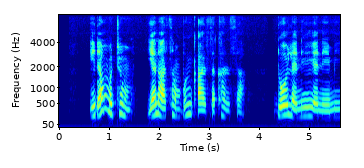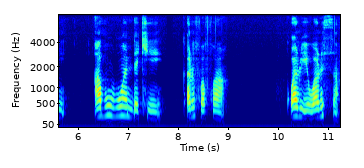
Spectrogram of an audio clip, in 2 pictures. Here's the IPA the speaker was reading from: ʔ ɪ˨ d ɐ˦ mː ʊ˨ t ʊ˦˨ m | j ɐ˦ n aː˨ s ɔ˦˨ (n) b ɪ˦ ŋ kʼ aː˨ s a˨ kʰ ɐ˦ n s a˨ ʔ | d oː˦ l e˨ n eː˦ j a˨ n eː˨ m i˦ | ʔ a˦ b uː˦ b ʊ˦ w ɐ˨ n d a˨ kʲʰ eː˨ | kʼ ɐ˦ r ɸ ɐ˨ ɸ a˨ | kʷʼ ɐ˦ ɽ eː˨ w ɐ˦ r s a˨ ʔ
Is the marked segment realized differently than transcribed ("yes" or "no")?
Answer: yes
